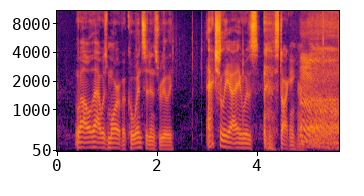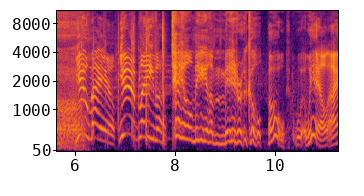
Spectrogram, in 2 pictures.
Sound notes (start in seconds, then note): 4.1 clears throat; 4.8 audience groans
